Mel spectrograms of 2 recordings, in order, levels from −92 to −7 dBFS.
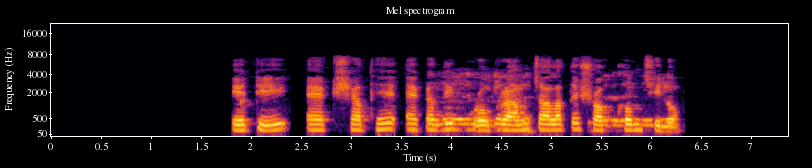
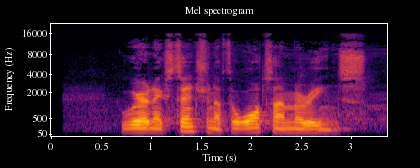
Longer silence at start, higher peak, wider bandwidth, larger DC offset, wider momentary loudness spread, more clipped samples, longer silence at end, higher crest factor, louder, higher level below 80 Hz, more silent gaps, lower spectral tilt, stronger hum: first, 1.8 s vs 0.7 s; first, -2 dBFS vs -8 dBFS; second, 7.8 kHz vs 16.5 kHz; neither; second, 5 LU vs 9 LU; neither; first, 1.1 s vs 0.25 s; about the same, 18 dB vs 20 dB; first, -19 LUFS vs -26 LUFS; first, -62 dBFS vs -74 dBFS; first, 2.41-2.54 s vs none; first, -6.5 dB/octave vs -4 dB/octave; neither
